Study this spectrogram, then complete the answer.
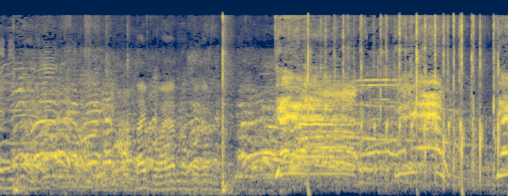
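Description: A large outdoor crowd cheers and shouts.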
